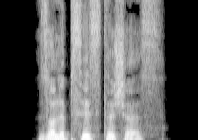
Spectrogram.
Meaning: strong/mixed nominative/accusative neuter singular of solipsistisch
- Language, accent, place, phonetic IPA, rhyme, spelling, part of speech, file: German, Germany, Berlin, [zolɪˈpsɪstɪʃəs], -ɪstɪʃəs, solipsistisches, adjective, De-solipsistisches.ogg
